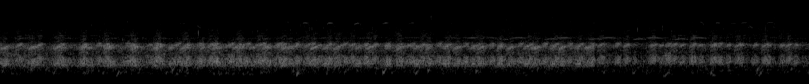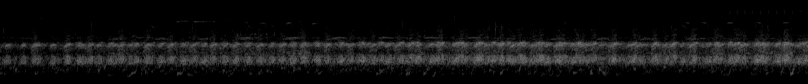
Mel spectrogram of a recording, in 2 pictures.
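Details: Riverside chorus of many frogs, a thick unbroken wall of fast, rhythmic croaking pulses that holds steady throughout, with occasional thin high chirps drifting over the top.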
